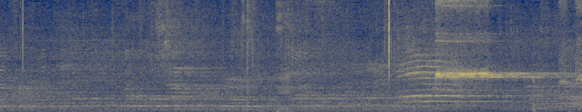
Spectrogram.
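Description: Voices calling out in a large, echoing sports hall, over dull thumps of wrestlers' feet and hand-fighting on the mat. A sharp click comes just before a higher, held call near the end.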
